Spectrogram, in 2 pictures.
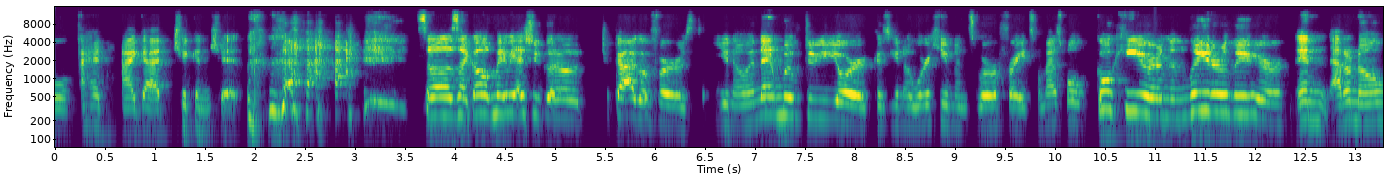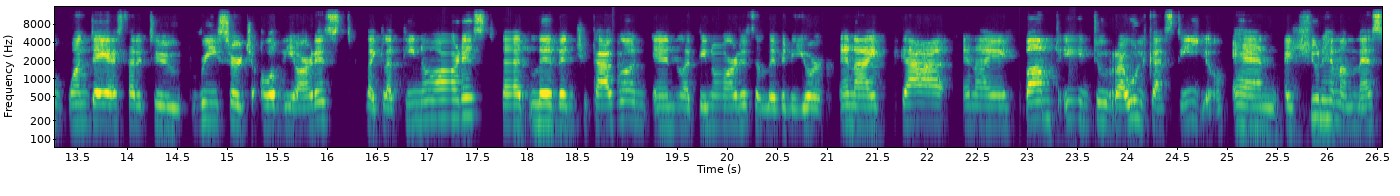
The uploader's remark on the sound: We connected through Zoom to talk about her career.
